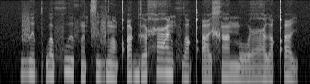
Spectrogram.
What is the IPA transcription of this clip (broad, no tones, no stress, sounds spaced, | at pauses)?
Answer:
v e kʷʼ a xʷ ɨ θ ə̃ t͡s i v ɾ õ qʼ ø ɡ ø ħ ʕ ĩ xʷ a qʼ e x ã n o ʕ ɨ qʼ i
